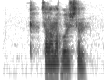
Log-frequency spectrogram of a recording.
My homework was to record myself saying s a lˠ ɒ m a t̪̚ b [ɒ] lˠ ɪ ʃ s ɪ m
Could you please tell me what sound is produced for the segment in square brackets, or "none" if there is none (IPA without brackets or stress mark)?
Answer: o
